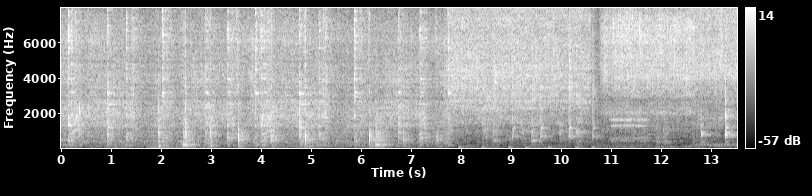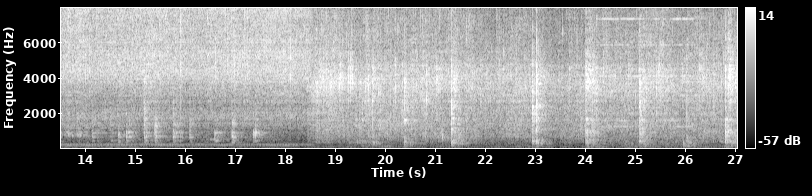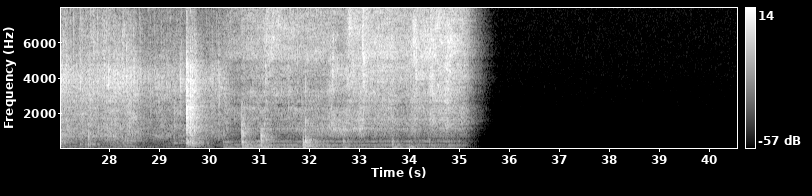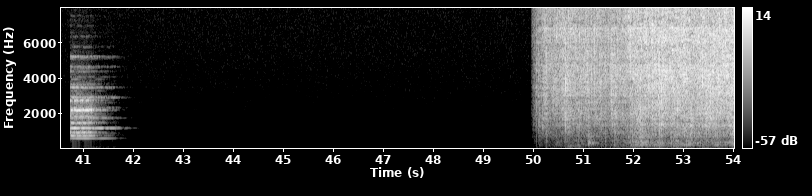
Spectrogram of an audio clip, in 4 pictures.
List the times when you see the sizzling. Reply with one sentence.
You can hear the sizzling from 0.0 to 35.2 s and from 50.0 to 53.9 s.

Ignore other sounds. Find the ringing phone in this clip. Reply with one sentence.
You can hear the ringing phone from 10.8 to 11.7 s, from 24.2 to 26.1 s and from 40.7 to 41.6 s.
